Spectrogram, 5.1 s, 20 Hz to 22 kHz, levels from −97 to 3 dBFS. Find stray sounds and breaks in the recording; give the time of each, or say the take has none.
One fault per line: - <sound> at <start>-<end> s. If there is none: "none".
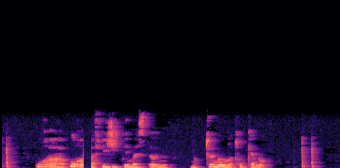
- dropout at 1.2-1.4 s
